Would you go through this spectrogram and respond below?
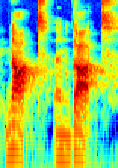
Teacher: in my accent we would pronounce these like the previous sound, the /a/ sound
